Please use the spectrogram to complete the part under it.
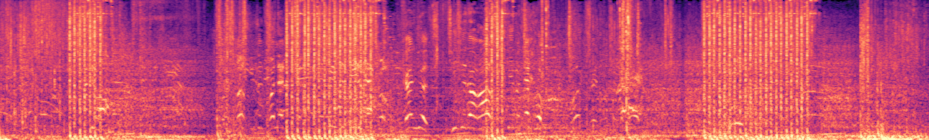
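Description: A submachine gun fires in rapid bursts, close by.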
